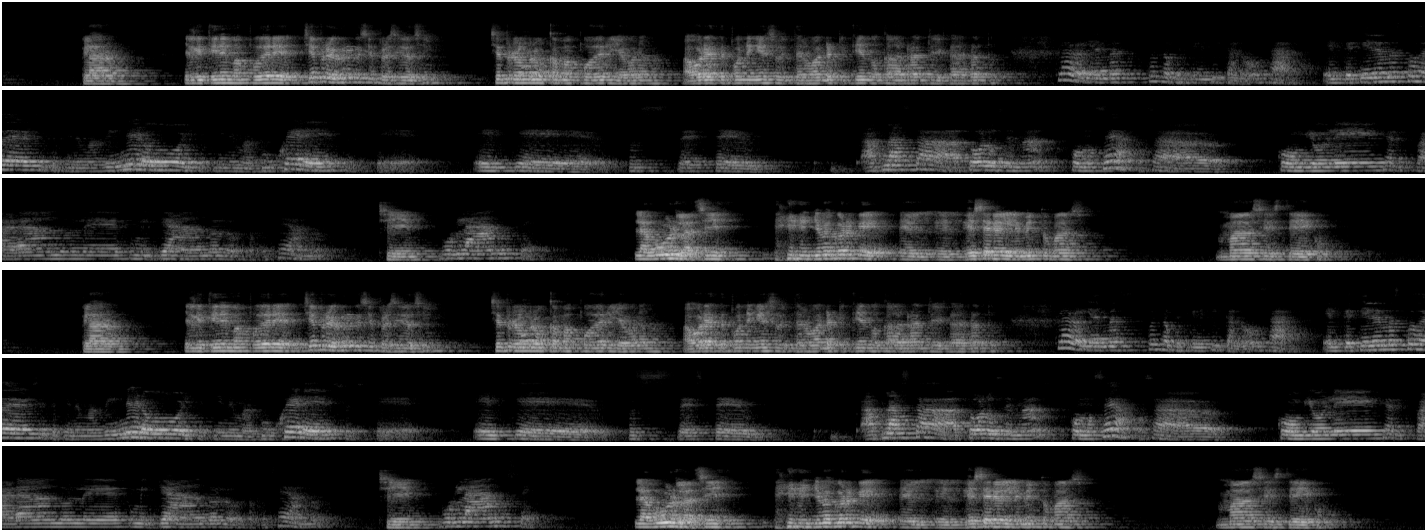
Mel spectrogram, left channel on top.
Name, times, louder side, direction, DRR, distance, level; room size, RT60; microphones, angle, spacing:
voice 1, 0.8-1.1 1.8-4.3 4.9-9.8 32.2-32.6 34.8-35.7 36.2-39.3 40.6-41.7, left 1 dB, 10° left, -1 dB, 1.7 m, -26 dB
voice 2, 5.1-5.5 10.6-12.9 13.2-18.4 18.9-20.6 21.0-21.8 22.8-24.7 24.9-26.4 27.0-30.8 31.2-31.7 32.8-33.8 36.4-36.5, right 2 dB, 70° right, -5 dB, 1.5 m, -32 dB
9.5 x 5.2 x 5.2 m, 0.85 s
head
